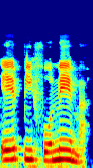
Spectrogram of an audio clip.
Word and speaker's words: epifonema: Si se fijan, esta palabra no lleva tilde porque a veces nos confundimos. Cuando yo digo epífora, epífora sí lleva tilde porque es una palabra esdrújula, pero en el caso de epifonema es una palabra grave y no se tilda porque termina en vocal.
